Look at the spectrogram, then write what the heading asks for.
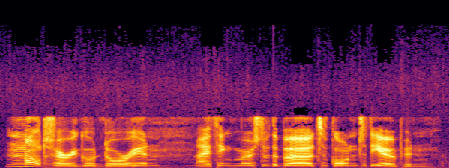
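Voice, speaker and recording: Posh hunting gent barking orders, short-tempered, a woman puts him on, bright tone. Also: mid-range voice, normal speed, lo-fi sound, natural voice. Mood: offhand. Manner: loud, brusque and irritable. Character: blustering aristocratic male sportsman, hot-tempered.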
